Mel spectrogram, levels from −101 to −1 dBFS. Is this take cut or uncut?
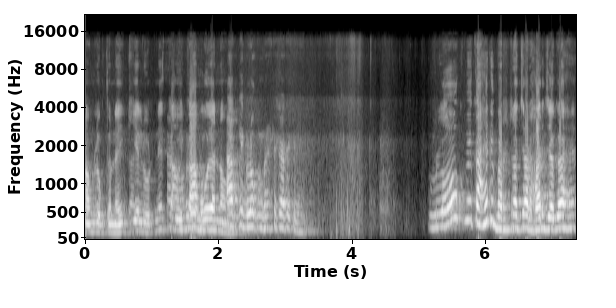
cut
